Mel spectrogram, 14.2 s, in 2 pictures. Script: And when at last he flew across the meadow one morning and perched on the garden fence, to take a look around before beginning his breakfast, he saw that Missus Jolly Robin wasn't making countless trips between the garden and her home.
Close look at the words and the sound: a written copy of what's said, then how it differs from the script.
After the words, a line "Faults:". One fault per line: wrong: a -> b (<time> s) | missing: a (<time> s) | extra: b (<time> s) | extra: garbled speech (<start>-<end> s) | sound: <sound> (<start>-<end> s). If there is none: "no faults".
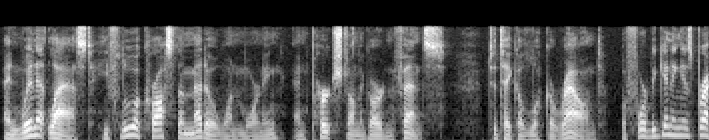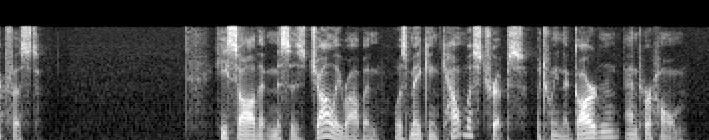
And when at last he flew across the meadow one morning and perched on the garden fence, to take a look around before beginning his breakfast, he saw that Missus Jolly Robin was making countless trips between the garden and her home.
Faults:
wrong: wasn't -> was (11.0 s)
